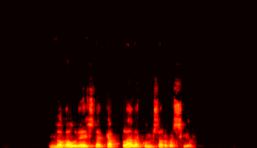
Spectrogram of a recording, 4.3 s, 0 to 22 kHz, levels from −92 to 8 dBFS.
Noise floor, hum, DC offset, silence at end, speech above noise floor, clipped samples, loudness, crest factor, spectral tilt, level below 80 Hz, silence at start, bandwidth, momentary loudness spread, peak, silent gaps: -88 dBFS; none; under 0.1%; 1.1 s; 69 dB; under 0.1%; -20 LUFS; 18 dB; -5.5 dB/octave; -66 dBFS; 0.85 s; 9.2 kHz; 17 LU; -4 dBFS; none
